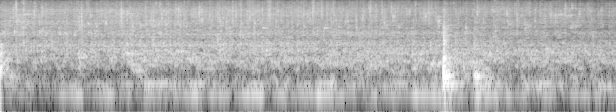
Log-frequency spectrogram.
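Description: Broth pours steadily into a pan of braised carp cooked with lemon, a faint, even wash of liquid with one soft knock near the end.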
